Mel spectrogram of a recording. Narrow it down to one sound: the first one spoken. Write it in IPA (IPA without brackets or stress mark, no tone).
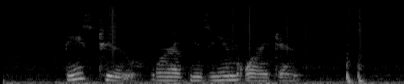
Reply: ð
